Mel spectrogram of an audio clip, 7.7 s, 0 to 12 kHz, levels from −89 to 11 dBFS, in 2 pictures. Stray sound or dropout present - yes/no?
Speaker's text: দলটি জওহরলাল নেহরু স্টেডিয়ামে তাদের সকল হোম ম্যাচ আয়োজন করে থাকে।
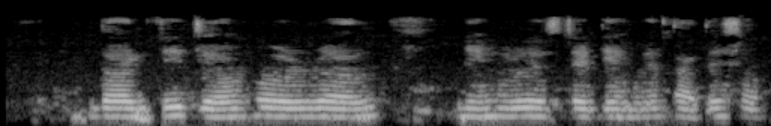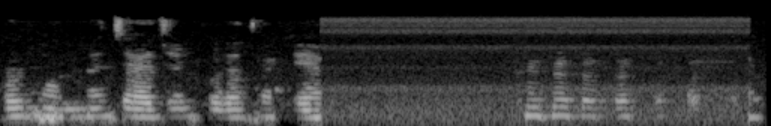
yes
